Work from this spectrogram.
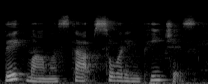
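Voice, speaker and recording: Female storybook narrator, slightly low register, expressive scripted read-aloud. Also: measured pace. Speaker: storybook reader.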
